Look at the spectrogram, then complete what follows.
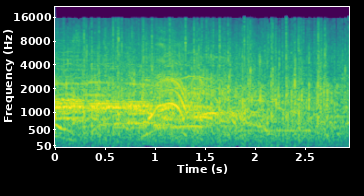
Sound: cheering

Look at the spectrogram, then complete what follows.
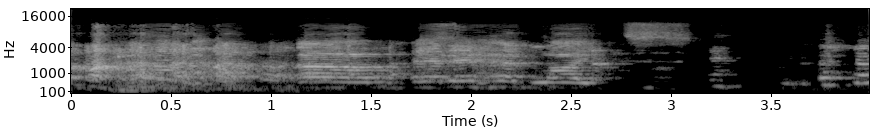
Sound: laughter

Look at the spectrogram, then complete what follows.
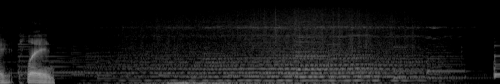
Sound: drone whirs; peaceful guitar music

